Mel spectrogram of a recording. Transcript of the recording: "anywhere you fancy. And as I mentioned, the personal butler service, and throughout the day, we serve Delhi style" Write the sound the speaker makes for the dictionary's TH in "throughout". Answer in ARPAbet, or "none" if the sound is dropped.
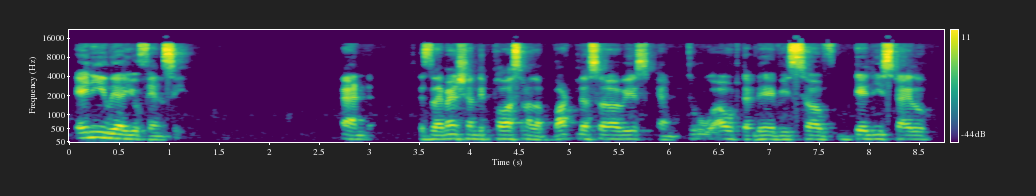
T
